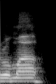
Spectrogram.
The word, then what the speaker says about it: Romain: How are you doing, Romain?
